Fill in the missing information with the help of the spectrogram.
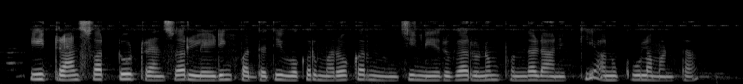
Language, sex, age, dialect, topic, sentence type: Telugu, female, 25-30, Southern, banking, statement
